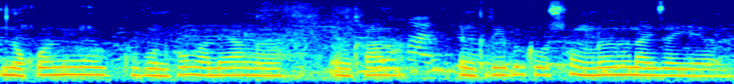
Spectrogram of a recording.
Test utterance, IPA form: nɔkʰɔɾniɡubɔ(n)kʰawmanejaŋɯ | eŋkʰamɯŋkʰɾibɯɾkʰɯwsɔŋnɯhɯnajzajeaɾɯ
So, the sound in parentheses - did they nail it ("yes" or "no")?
yes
